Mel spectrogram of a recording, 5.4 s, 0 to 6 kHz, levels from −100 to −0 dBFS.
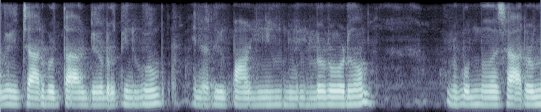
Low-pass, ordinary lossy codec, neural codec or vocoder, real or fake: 5.4 kHz; none; autoencoder, 22.05 kHz, a latent of 192 numbers a frame, VITS, trained on one speaker; fake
